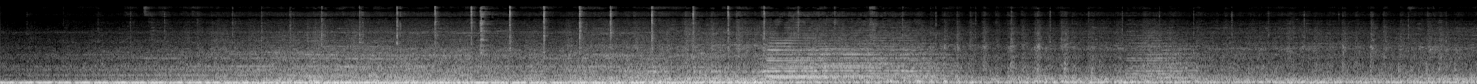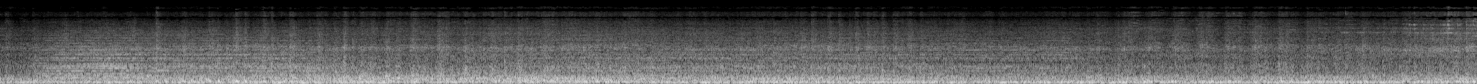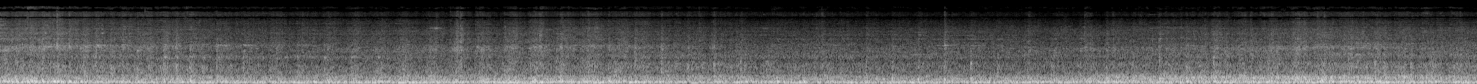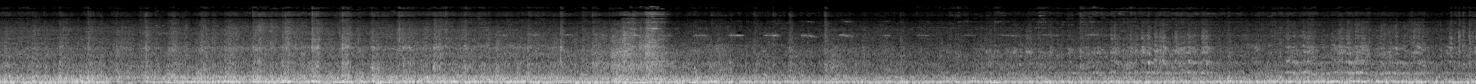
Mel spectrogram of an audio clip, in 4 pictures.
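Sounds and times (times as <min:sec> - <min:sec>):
freight cars rumbling: 0:00.0 - 0:59.0
wheel clatter over rail joints: 0:38.8 - 0:59.0
faint wheel squeal: 0:50.6 - 0:58.6.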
